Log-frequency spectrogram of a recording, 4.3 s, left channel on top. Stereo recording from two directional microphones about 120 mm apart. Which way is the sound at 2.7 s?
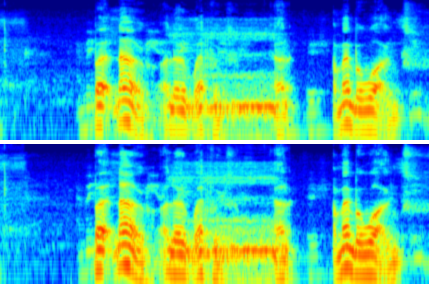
15° right (ahead or behind).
